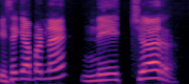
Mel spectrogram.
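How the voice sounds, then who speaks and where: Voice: mid-range voice, expressive, moderate pace, clean tone, dry recording. An English pronunciation teacher giving an online video lesson, explaining rules step by step and asking and answering their own questions, and fondly addressing the learner as a child.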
